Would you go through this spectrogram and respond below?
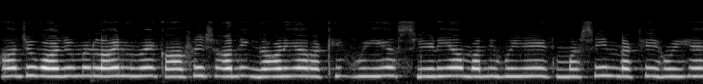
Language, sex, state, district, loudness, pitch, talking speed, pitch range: Urdu, female, Bihar, Saharsa, -17 LUFS, 380 Hz, 160 wpm, 370-390 Hz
